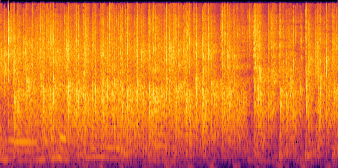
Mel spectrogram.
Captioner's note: applause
